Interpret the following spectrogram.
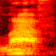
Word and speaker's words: laugh: A great example is this pair, where a learner of English would be very confused to find out that one word is pronounced laugh and that the other word is pronounced slaughter.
